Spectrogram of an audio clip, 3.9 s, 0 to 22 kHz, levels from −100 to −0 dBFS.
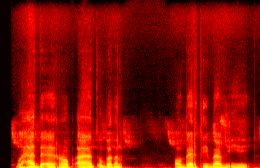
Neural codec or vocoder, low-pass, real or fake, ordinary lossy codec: codec, 44.1 kHz, 7.8 kbps, DAC; none; fake; none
